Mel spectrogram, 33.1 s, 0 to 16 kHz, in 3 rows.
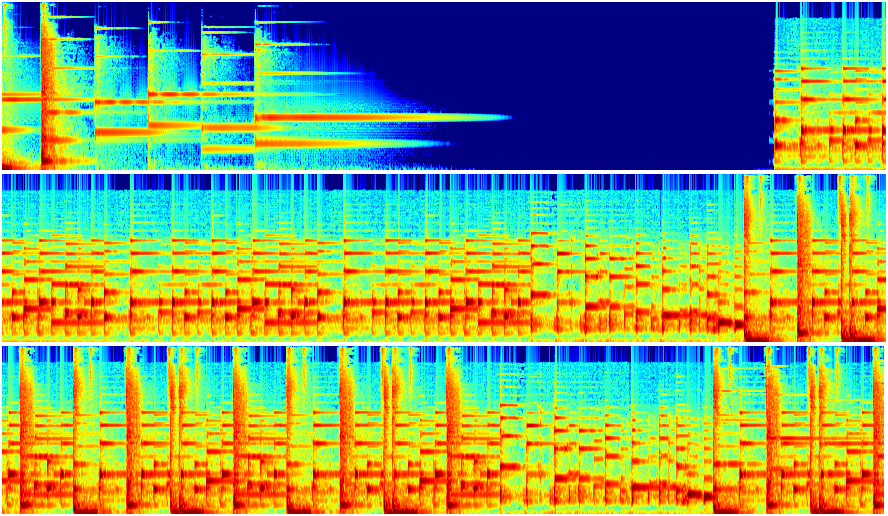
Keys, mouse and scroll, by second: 32.1 ctrl+g, 32.9-33.1 drag.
